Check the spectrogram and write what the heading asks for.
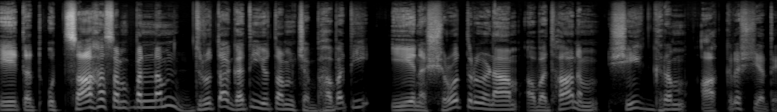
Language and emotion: Sanskrit, neutral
